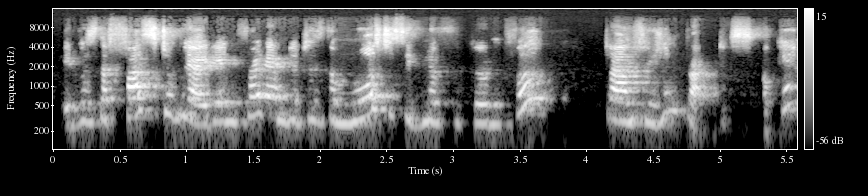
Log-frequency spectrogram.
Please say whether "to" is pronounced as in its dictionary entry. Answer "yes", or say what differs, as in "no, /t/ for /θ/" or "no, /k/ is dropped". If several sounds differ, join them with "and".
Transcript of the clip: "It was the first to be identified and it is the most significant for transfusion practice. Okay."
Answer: yes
